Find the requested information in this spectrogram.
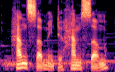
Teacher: the interchanging of alveolar and bilabial nasals, that is M and N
